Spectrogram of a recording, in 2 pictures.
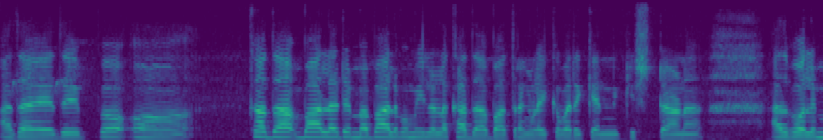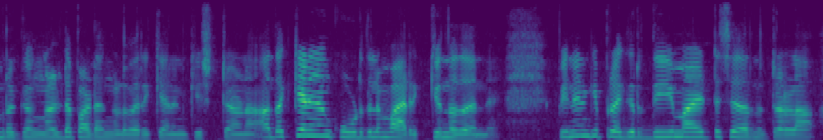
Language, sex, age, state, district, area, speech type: Malayalam, female, 30-45, Kerala, Ernakulam, rural, spontaneous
